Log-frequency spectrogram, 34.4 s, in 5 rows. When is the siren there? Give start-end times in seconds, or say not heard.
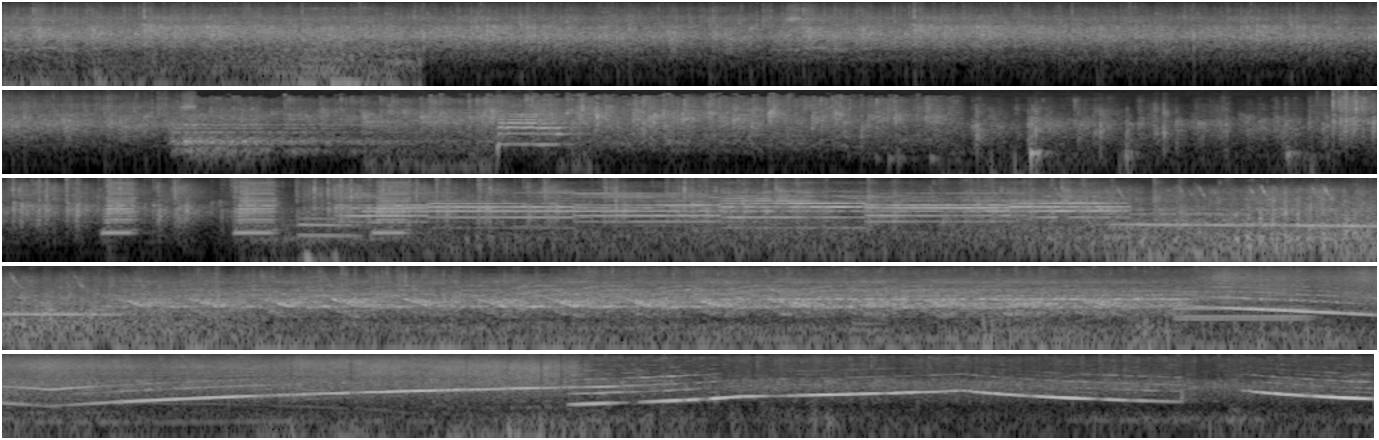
15.2-34.3.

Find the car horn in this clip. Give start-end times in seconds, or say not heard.
8.7-9.8, 14.2-15.8, 25.5-27.2.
